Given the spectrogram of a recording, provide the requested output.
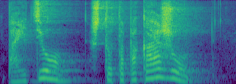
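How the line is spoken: Conspiratorial tone. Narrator (Russian): он заговорческим тоном сказал

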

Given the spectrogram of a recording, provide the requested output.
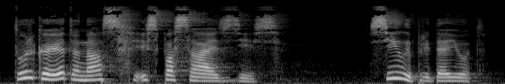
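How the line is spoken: Tired. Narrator (Russian): устало сказал

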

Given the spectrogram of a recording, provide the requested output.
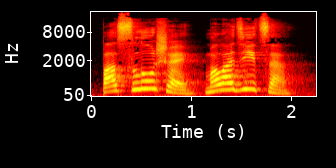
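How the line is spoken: Shouted. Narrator (Russian): закричал Миронов

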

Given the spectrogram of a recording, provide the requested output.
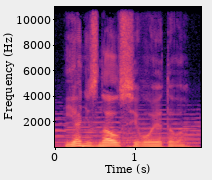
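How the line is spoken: Sorrowful. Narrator (Russian): Учитель с тоской в голосе сказал

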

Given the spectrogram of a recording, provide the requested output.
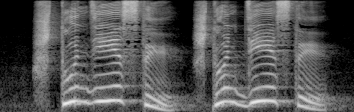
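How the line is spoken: Crowd shouting. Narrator (Russian): закричали люди

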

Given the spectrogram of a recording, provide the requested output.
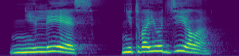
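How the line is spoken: Menacing shout. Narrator (Russian): он грозно закричал

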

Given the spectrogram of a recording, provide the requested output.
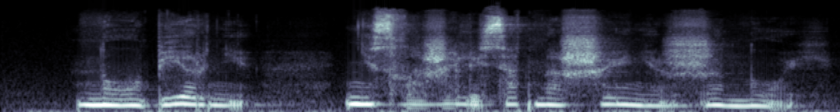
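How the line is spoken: Quiet. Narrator (Russian): добавила она тихо

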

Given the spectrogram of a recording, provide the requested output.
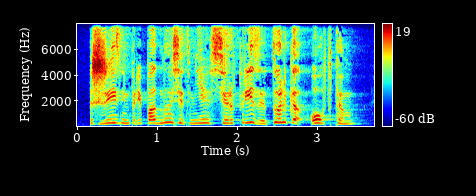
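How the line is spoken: Laughing. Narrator (Russian): смеялась она

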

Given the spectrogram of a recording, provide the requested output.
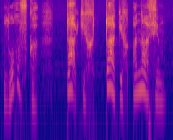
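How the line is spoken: Pleased whisper to oneself. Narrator (Russian): от удовольствия при каждом тексте или резкой выходке шептал про себя

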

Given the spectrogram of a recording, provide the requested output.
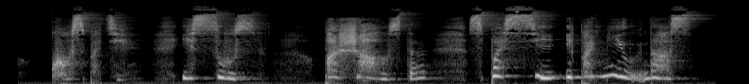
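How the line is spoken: Whisper. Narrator (Russian): прошептала

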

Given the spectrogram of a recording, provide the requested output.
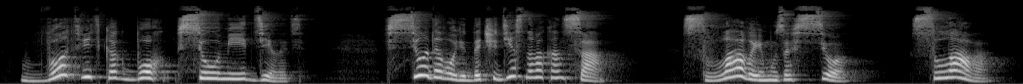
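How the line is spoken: Loud exclamation. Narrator (Russian): Валерий громко воскликнул

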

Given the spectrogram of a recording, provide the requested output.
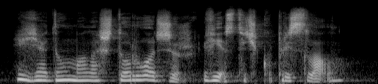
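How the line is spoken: Quiet woman's voice. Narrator (Russian): тихо сказала она

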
